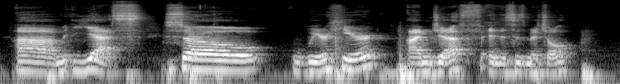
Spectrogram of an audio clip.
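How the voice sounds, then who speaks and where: Speaking at a very slow pace, a man has a fairly high pitch with ordinary pitch variation. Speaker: podcast co-host. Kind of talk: casual chat. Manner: loud. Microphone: far from the mic.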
